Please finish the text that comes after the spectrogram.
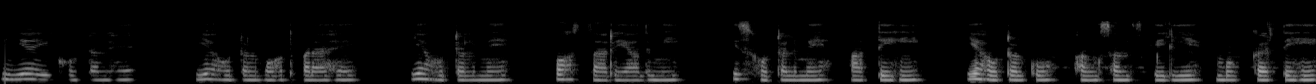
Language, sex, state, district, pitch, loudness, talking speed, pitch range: Hindi, female, Bihar, Saran, 205 Hz, -36 LUFS, 130 wpm, 205-210 Hz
